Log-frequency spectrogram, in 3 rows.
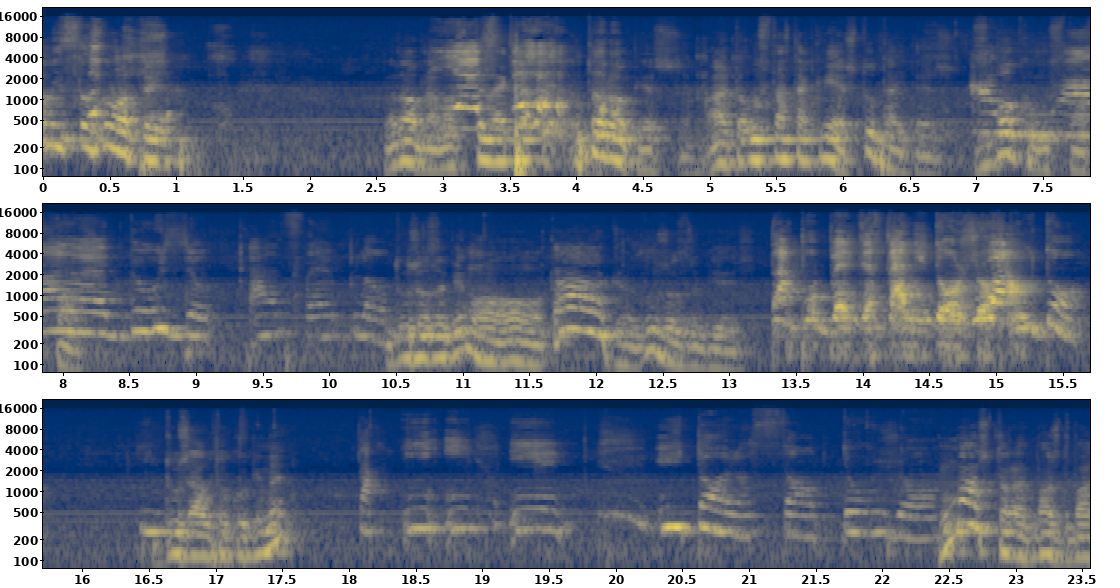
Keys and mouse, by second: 5.2 shift+d, 7.4-10.8 middle drag, 11.2-12.5 middle drag, 15.2 click, 16.5 g, 18.2 click, 19.3 g, 21.9 click, 22.7 f, 23.4 g.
